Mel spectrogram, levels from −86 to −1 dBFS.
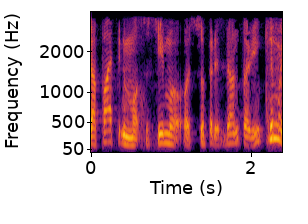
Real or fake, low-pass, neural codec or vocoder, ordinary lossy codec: fake; 3.6 kHz; codec, 24 kHz, 0.9 kbps, WavTokenizer, small release; AAC, 16 kbps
